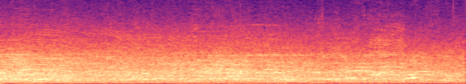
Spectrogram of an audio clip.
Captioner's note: crowd boos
